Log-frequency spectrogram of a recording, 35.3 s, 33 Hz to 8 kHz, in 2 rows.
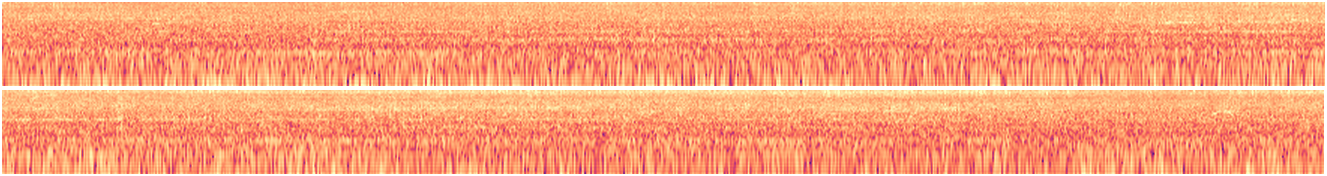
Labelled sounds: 33.7	34.1	killer whale, southern resident, 1.6 to 2.5 kHz

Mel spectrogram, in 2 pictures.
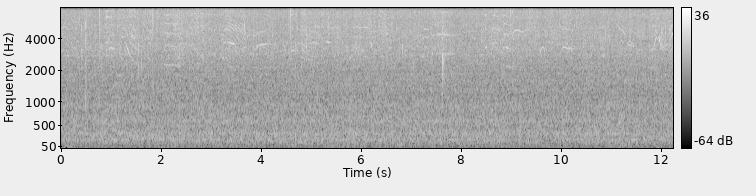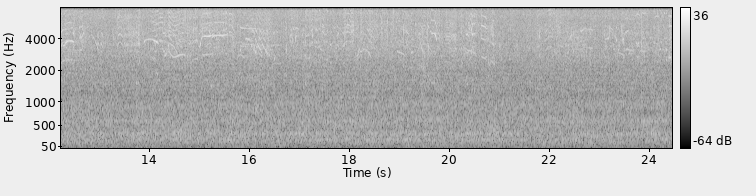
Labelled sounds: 1.3	1.6	Pacific white-sided dolphin, 2.3 to 3.5 kHz
2.0	2.4	Pacific white-sided dolphin, 2.2 to 5.8 kHz
3.2	4.1	Pacific white-sided dolphin, 3.2 to 5.4 kHz
7.5	7.8	Pacific white-sided dolphin, 4.2 to 4.5 kHz
9.0	10.3	Pacific white-sided dolphin, 3.1 to 4.9 kHz
12.2	12.6	Pacific white-sided dolphin, 2.3 to 3.9 kHz
13.9	14.8	Pacific white-sided dolphin, 2.6 to 6.0 kHz
15.0	16.2	Pacific white-sided dolphin, 2.8 to 5.2 kHz
18.1	18.4	Pacific white-sided dolphin, 2.6 to 3.2 kHz
20.3	20.9	Pacific white-sided dolphin, 2.2 to 3.2 kHz
22.6	22.9	Pacific white-sided dolphin, 4.7 to 5.1 kHz

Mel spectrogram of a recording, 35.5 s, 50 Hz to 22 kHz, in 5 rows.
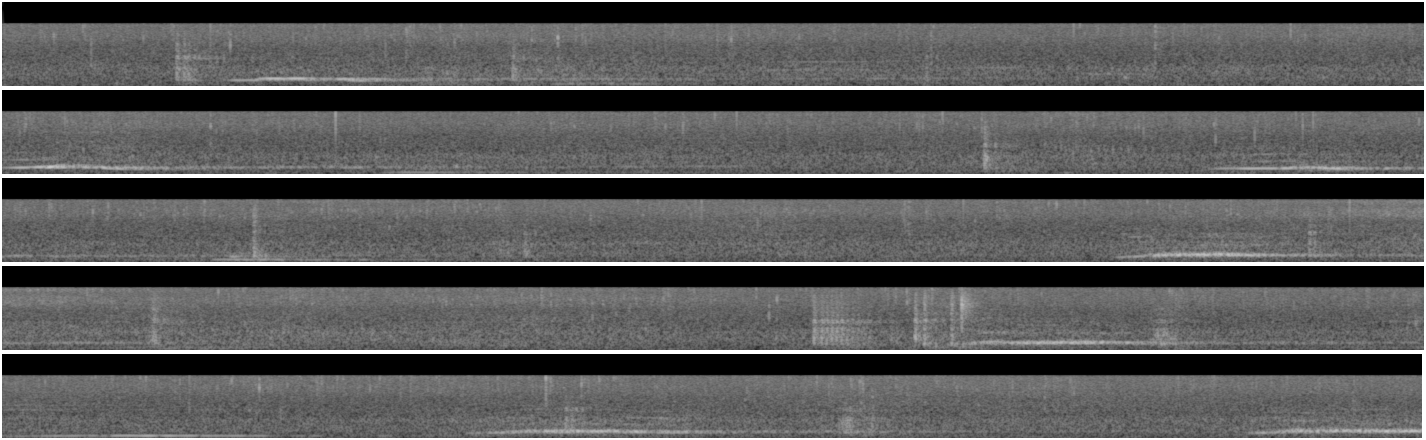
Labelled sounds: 0.9	1.1	humpback whale, 1.3 to 1.7 kHz
3.9	4.2	humpback whale, 1.2 to 1.3 kHz
4.9	5.1	humpback whale, 0.88 to 1.0 kHz
26.4	26.7	humpback whale, 1.2 to 1.3 kHz
31.5	31.8	humpback whale, 0.94 to 1.1 kHz

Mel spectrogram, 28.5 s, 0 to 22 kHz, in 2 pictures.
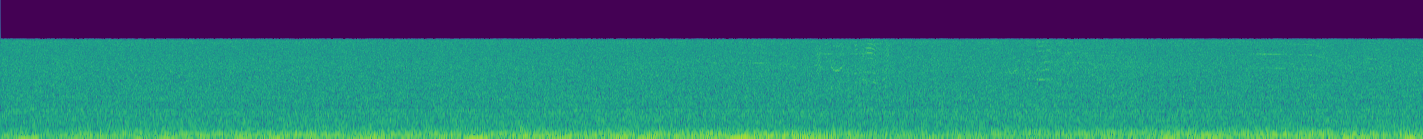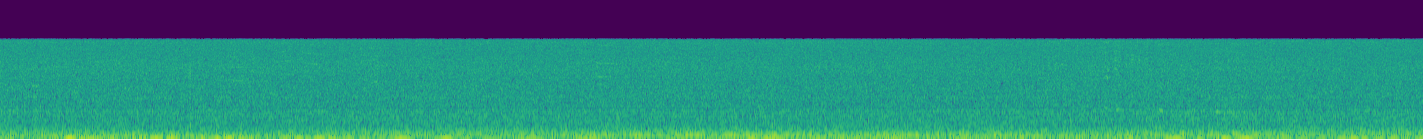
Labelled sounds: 12.5	12.9	Pacific white-sided dolphin, 5.1 to 5.2 kHz
20.2	20.4	Pacific white-sided dolphin, 3.8 to 4.0 kHz

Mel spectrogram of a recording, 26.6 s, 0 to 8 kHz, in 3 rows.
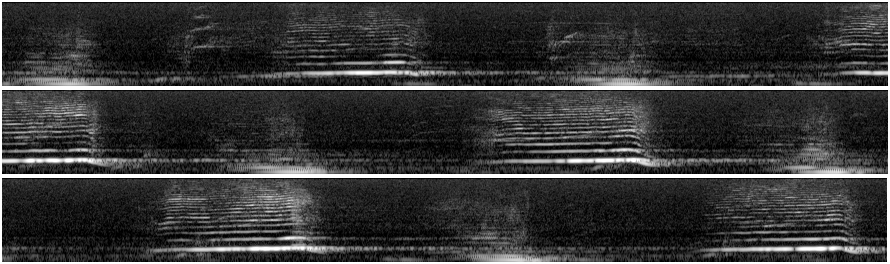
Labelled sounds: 0.5	0.8	humpback whale, 0.83 to 1.1 kHz
1.9	2.3	humpback whale, 1.3 to 3.6 kHz
2.7	4.2	humpback whale, 0.93 to 5.3 kHz
5.5	5.9	humpback whale, 1.5 to 2.8 kHz
6.9	7.2	humpback whale, 1.6 to 1.9 kHz
8.2	9.9	humpback whale, 0.96 to 7.1 kHz
13.7	15.6	humpback whale, 0.80 to 7.6 kHz
16.4	16.7	humpback whale, 0.83 to 1.1 kHz
19.2	20.9	humpback whale, 0.80 to 7.7 kHz
22.3	22.7	humpback whale, 0.80 to 1.1 kHz
24.7	26.2	humpback whale, 0.90 to 7.4 kHz

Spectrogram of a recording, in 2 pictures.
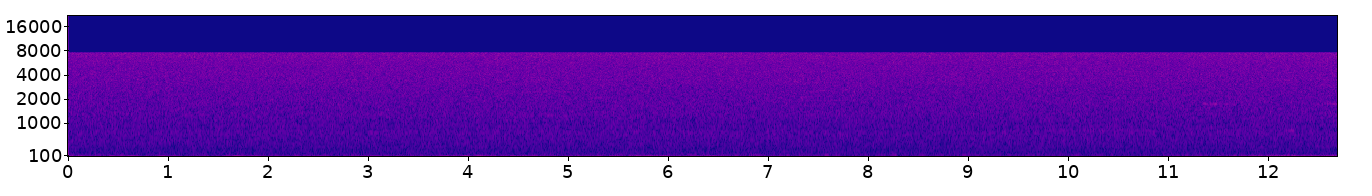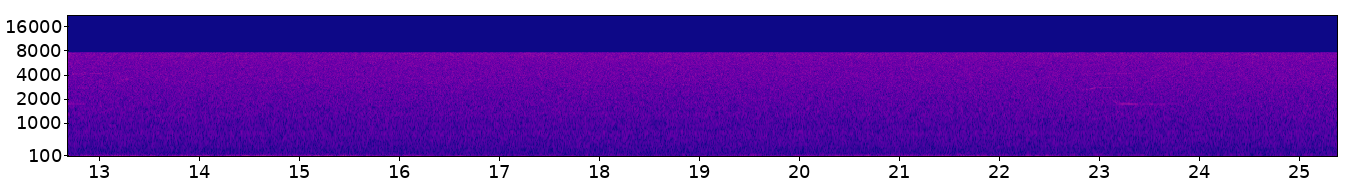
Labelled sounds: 22.8	23.4	killer whale, northern resident, 1.7 to 2.8 kHz

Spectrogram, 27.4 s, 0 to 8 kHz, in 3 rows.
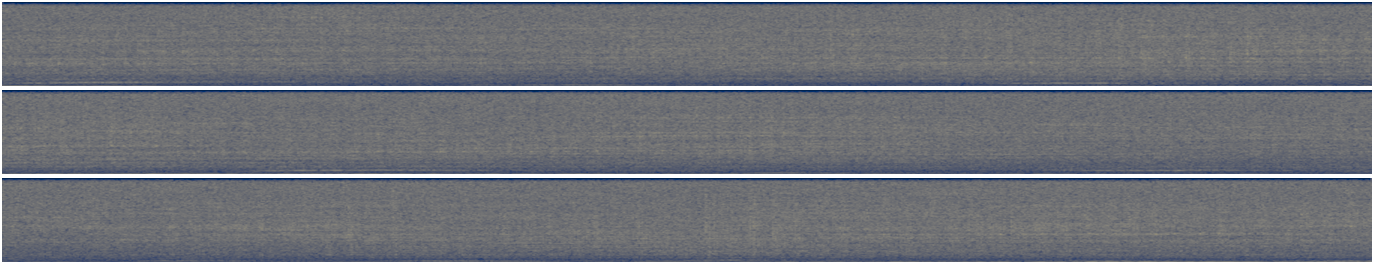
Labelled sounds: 19.0	19.3	vessel noise, 2.0 to 2.2 kHz

